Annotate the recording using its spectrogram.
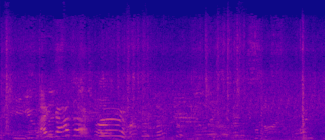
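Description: Indistinct high-pitched children's voices, mostly in the first half, over steady outdoor background noise, with a few low rumbles near the end.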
